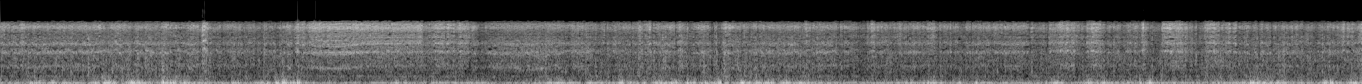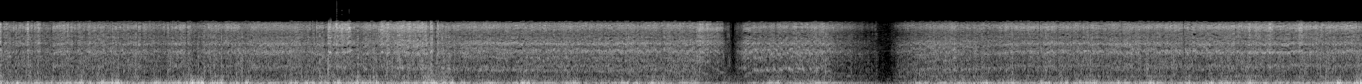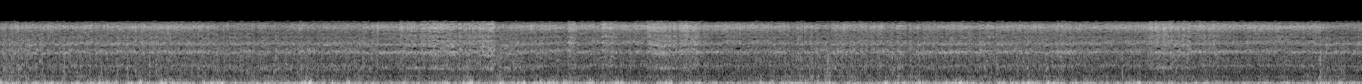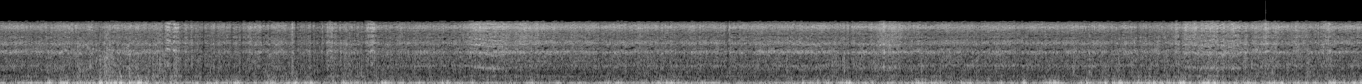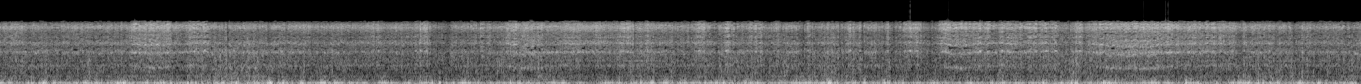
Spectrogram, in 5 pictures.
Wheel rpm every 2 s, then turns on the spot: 230, 230, 220, 230, 230, 230, 230, 230, 220, 200, 120, 130, 230, 230, 230, 220, 230, 230, 230, 230, 230, 240, 230, 230, 230, 230, 220, 230, 230, 230, 230, 230, 230, 230.
none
